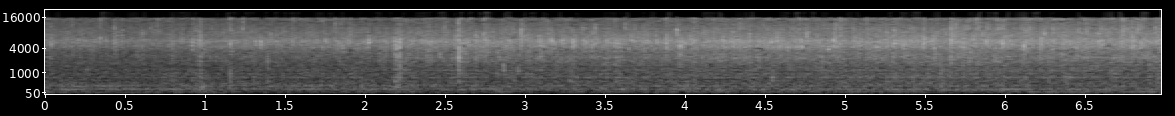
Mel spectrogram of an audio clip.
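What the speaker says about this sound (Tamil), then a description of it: "இப்போ இதில் வந்து கத்திரிக்காய் போட்டுக்கிறோம்" Eggplant pieces sizzling in a pan with pepper and garlic cloves for a tomato-eggplant kadaisal, a steady broadband frying hiss with a few small crackles and pops, close and continuous with no voices.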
